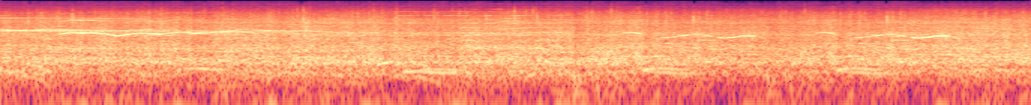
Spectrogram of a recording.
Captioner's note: audience cheering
